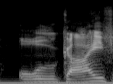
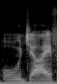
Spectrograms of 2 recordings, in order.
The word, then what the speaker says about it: ogive: some some days ago I used the word all guys instead of ogive I got both the spelling wrong and the pronunciation wrong so I apologize for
